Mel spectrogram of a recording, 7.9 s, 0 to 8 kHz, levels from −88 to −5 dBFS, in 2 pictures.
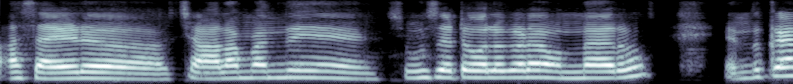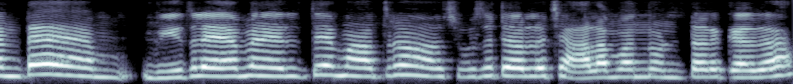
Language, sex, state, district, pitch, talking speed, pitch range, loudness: Telugu, female, Andhra Pradesh, Srikakulam, 255 Hz, 105 wpm, 230-295 Hz, -14 LUFS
